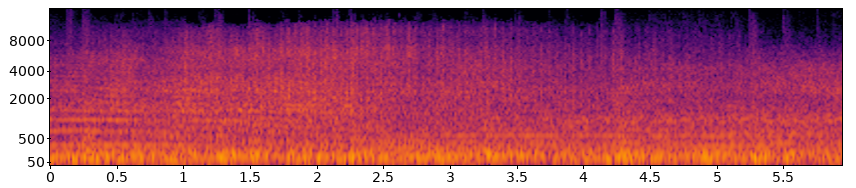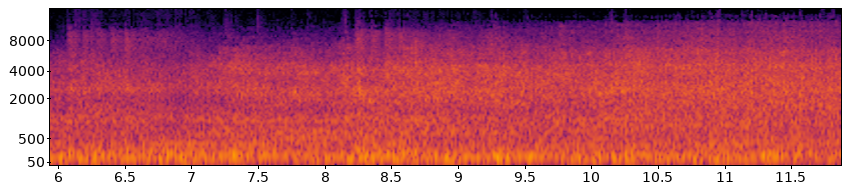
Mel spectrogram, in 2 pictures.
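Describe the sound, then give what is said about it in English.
Propeller engine of an early flyer during a catapult-launched takeoff, a loud, continuous droning hum with a steady low throb that holds evenly for the whole stretch. “With this first catapulted takeoff, man's age-old dream of flight became a reality.”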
